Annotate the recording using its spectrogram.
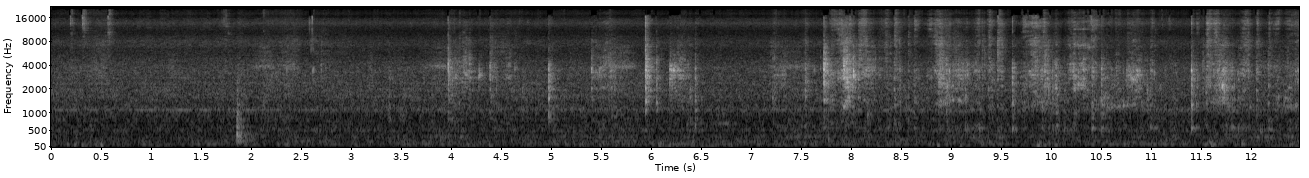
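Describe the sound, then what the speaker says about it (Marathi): Spoon stirring a kokum solkadhi mixture with salt and kokum juice, giving faint, irregular scraping and light clinks against the vessel over a low steady background hum, with no talk. "आणि चांगलं मिश्रण ढवळून घेऊया"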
